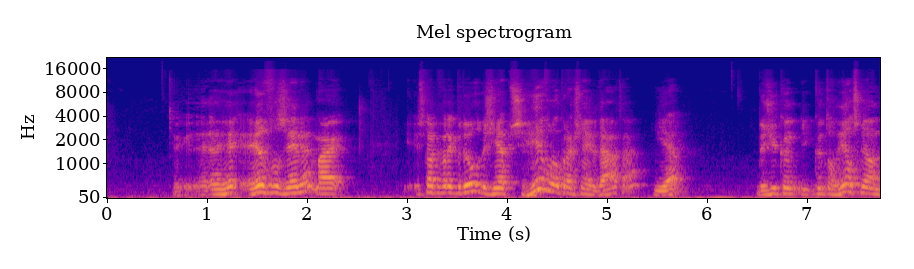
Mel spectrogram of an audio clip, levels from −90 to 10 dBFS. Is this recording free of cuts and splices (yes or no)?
yes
